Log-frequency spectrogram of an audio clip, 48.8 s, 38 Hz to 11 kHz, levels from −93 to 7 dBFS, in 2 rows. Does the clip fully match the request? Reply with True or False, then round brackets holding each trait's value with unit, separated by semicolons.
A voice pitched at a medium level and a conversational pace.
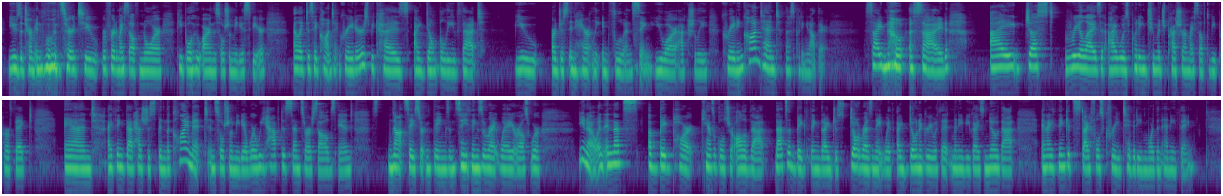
True (180 Hz; 165 wpm)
